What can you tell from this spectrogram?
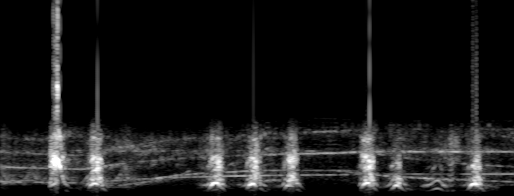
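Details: Sadie the dog barks repeatedly at the sirens of Sunset's annual parade. Her quick yapping barks come in uneven runs of two and three, while siren tones sweep steadily behind her.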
